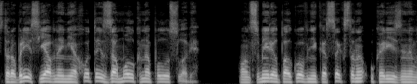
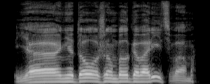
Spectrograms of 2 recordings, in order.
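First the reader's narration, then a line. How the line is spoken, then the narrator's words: Low, sullen male voice. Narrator (Russian): нарушил он, наконец, молчание, обращаясь к одному только капитану Фоксу, ставшим вдруг низким и угрюмым голосом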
